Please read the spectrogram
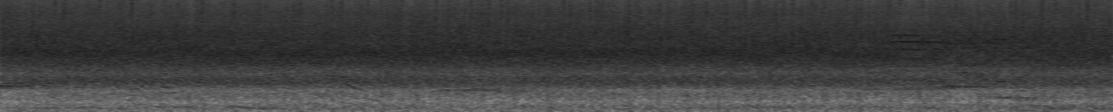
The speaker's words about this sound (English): The next person to speak at the city council meeting yesterday. Listen to that crowd. That's a sporting event type of passion.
